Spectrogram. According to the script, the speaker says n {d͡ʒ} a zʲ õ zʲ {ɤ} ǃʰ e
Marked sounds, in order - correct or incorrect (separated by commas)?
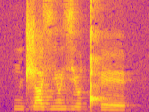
correct, incorrect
